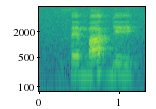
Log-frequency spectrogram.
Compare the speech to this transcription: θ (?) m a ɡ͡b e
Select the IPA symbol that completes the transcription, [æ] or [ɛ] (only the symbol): ɛ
